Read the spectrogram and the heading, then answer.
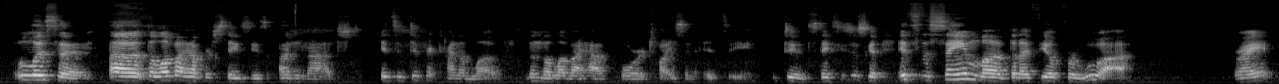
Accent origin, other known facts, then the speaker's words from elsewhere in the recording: United States; we're American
